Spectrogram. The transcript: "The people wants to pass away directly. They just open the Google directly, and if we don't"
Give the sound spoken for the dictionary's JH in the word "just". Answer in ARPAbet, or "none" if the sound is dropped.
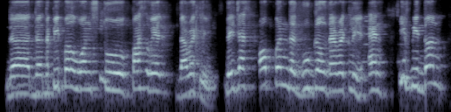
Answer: JH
